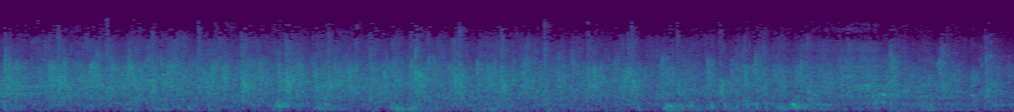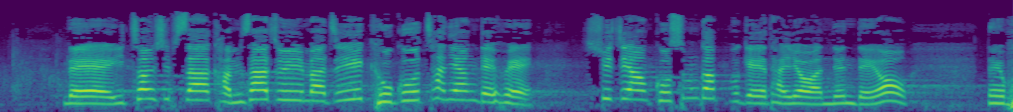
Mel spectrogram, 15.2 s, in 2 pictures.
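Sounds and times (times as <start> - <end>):
audience applause: 0.0 - 8.1
speech: 8.1 - 15.1.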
